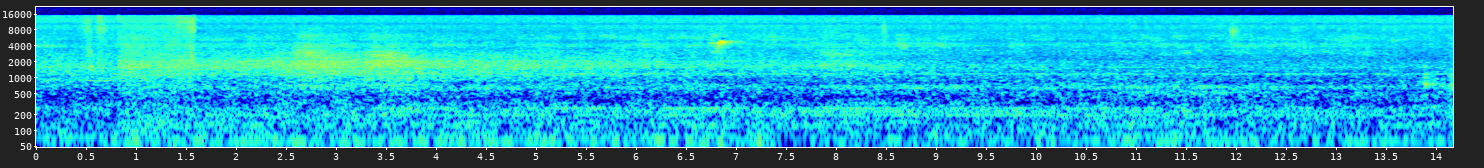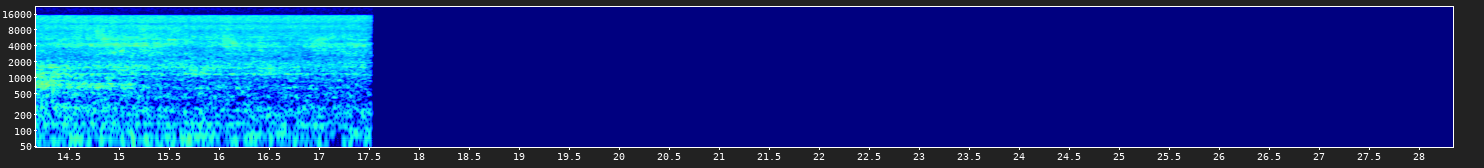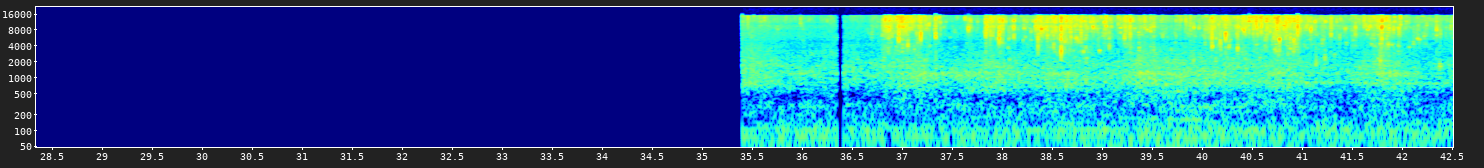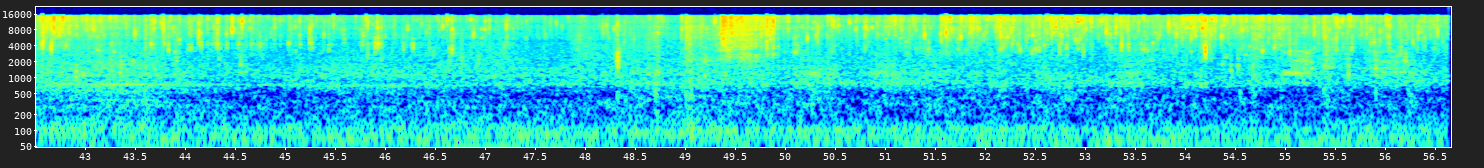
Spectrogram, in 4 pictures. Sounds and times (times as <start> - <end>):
Trickle, dribble: 35.5 - 56.6.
